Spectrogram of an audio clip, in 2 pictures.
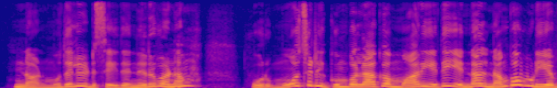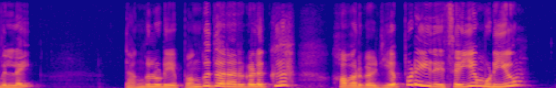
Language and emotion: Tamil, angry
